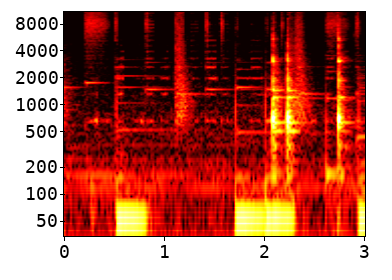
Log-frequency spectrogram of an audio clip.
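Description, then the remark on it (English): A good sharp knife chops through a whole chocolate bar, starting on the corners, in a few uneven strokes, each cut a sharp crisp crack with a thud on the board, the loudest coming in a quick cluster near the end. “So while I'm showing you how to chop up the chocolate, we're gonna get our cream heated up.”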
